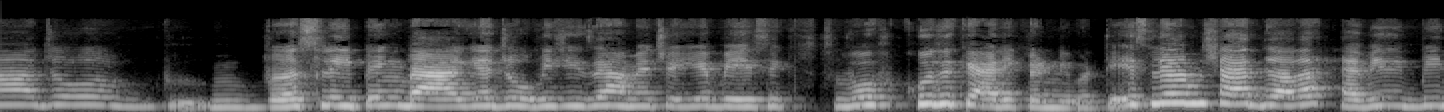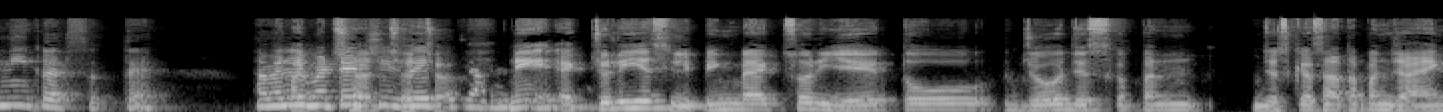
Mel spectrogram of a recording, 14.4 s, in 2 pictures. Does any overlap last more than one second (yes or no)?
yes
